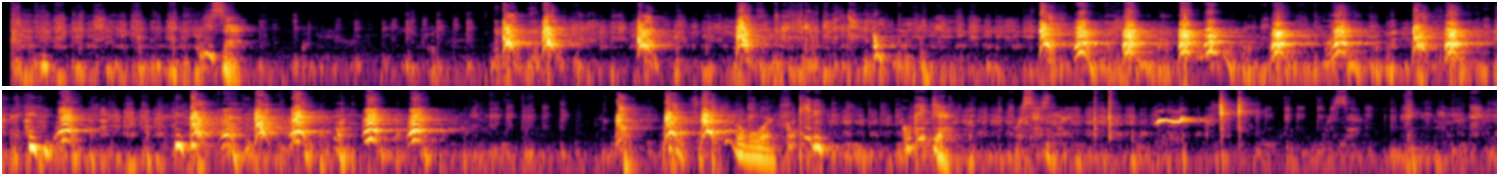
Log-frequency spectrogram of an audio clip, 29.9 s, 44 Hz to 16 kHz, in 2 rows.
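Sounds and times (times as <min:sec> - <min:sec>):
dog barking: 0:05.0 - 0:05.7, 0:06.3 - 0:06.7, 0:07.3 - 0:07.6, 0:10.4 - 0:14.8, 0:16.8 - 0:19.4, 0:21.1 - 0:22.3.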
